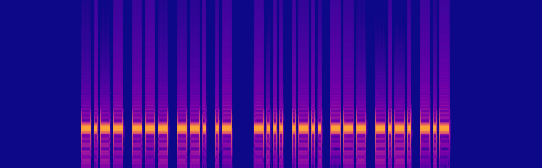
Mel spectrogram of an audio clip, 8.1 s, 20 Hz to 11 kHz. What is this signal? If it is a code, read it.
Morse code, heard as a keyed tone, about 25 wpm, 700 Hz. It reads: YOGA BLOCK
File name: practice / 25wpm / Difficult Words with Hints - 25wpm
